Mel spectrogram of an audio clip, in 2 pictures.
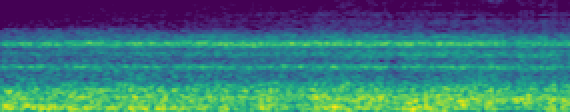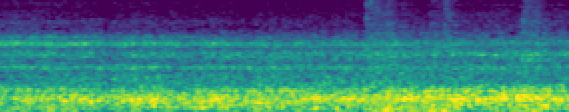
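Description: An electric train rumbles and whines along the tracks close by.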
